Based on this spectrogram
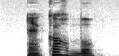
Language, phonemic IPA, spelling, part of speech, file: French, /kɔʁ.bo/, corbeau, noun, Fr-corbeau.ogg
- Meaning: 1. raven, crow (bird) 2. poison-pen letter writer 3. corbel 4. Corvus 5. body collector (during a plague) 6. corvus (grappling hook used by the Romans in naval warfare) 7. priest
